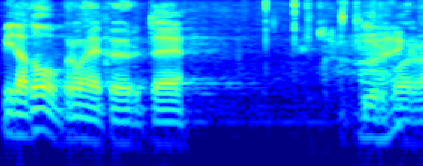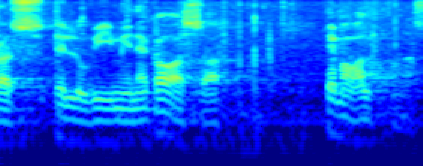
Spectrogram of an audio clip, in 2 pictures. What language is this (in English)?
Estonian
